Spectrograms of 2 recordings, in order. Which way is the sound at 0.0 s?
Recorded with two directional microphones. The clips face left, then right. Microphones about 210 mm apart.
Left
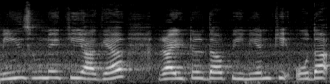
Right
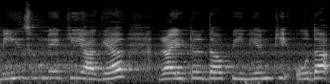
50° left (ahead or behind).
